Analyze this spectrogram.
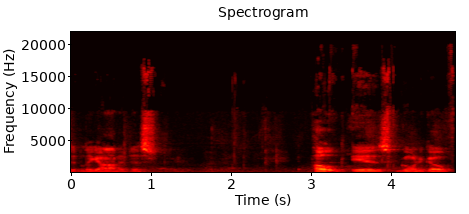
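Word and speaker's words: Leonidas: said Leon do poke and that's how he pronounces it not leonitis he the family pronounces it leonidus poke is going to go from Columbus Kentucky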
